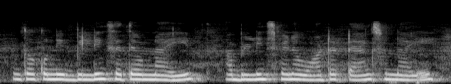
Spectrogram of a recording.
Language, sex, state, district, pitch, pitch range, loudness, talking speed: Telugu, female, Telangana, Hyderabad, 230 Hz, 220-235 Hz, -12 LUFS, 145 wpm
